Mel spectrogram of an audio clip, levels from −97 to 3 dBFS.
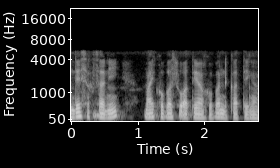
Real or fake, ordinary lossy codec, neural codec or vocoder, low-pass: real; none; none; 5.4 kHz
